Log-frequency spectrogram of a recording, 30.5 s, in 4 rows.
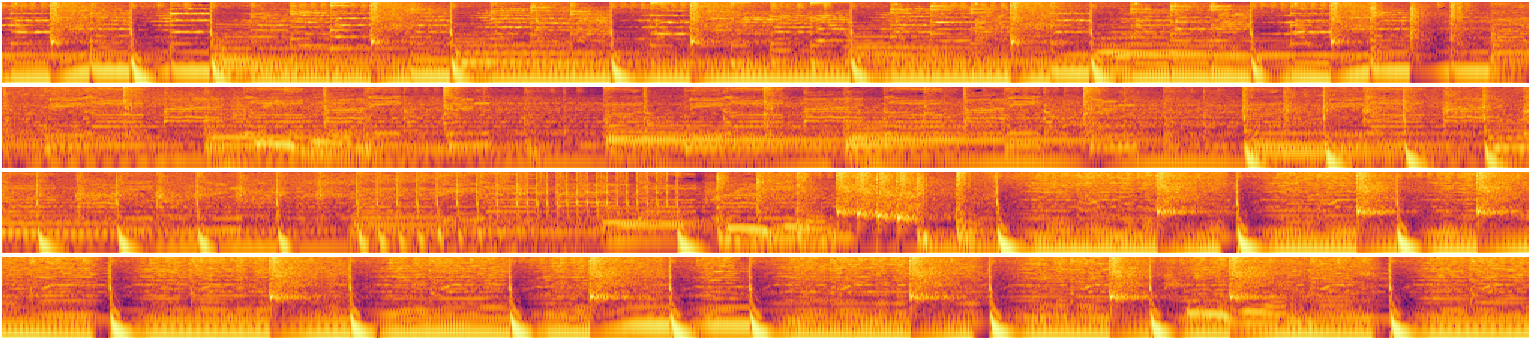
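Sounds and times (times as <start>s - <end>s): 
future bass music: 0.0s - 30.5s.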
